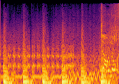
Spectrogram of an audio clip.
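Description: Makina electronic dance track: a steady kick drum beat under a held synth tone, with no vocals.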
